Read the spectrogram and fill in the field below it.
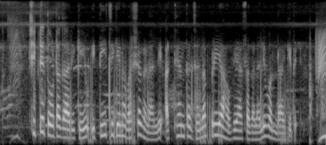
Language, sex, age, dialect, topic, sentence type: Kannada, female, 41-45, Coastal/Dakshin, agriculture, statement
